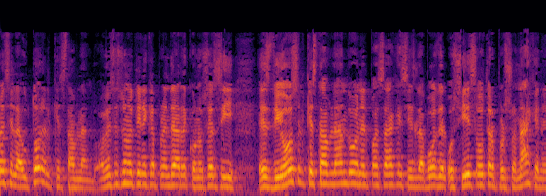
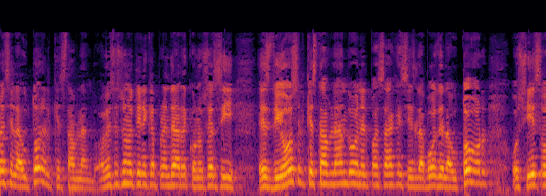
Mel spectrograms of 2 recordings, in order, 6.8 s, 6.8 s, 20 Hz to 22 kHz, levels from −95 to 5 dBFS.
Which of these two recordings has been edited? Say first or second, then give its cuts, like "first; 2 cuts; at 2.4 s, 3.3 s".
first; 1 cut; at 5.6 s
